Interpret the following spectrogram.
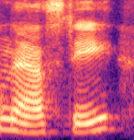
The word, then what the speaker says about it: Nasti: My name is Nasty. Uh yes, it is pronounced like that and yes, you are encouraged to laugh.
